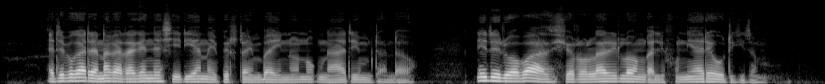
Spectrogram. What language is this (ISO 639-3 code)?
mas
